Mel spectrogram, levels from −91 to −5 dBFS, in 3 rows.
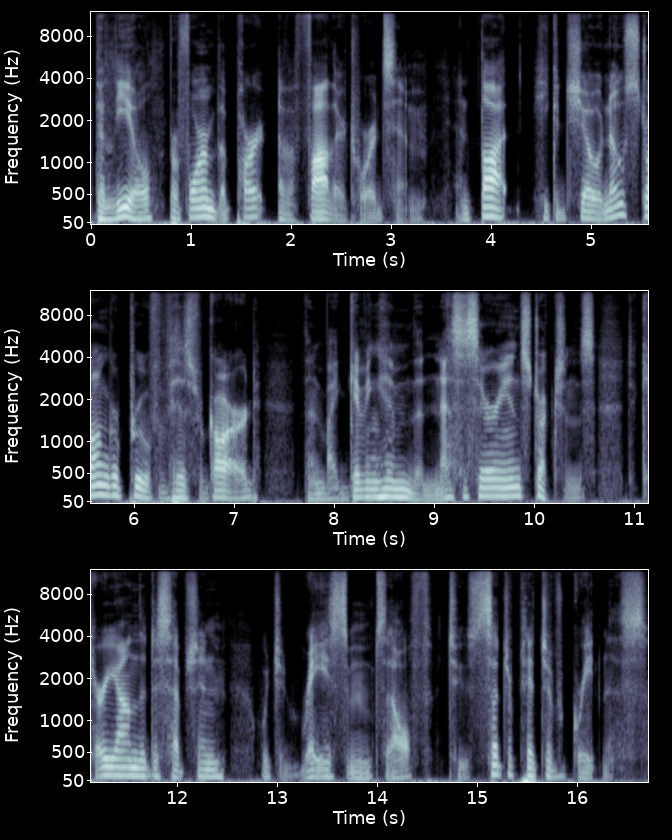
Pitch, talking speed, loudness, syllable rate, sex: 110 Hz, 150 wpm, -22 LUFS, 4.2 syllables/s, male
